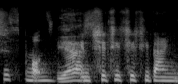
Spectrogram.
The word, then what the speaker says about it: Caractacus Potts: Caractacus Potts? Caractacus Potts. Caractacus Potts.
